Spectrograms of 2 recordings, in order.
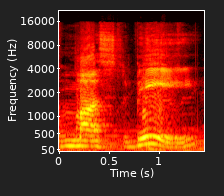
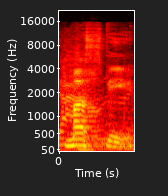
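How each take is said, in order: First: The T at the end of 'must' is pronounced. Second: The T at the end of 'must' is dropped.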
